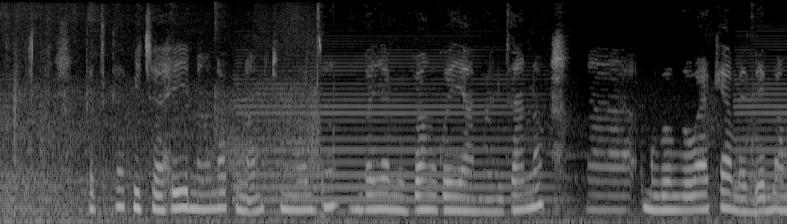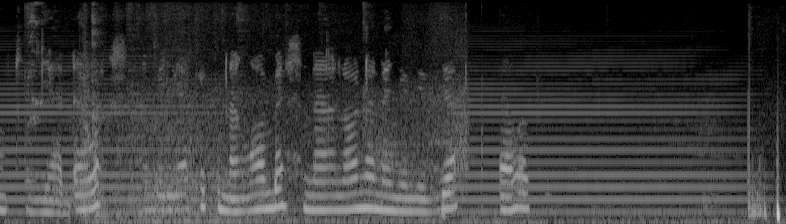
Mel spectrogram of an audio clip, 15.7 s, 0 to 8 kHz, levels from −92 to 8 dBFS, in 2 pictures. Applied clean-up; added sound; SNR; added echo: none; Sliding door + Wind instrument, woodwind instrument; 11 dB; none.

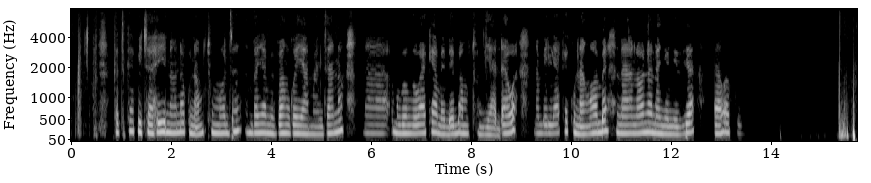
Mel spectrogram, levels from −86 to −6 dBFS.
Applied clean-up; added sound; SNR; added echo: none; none; none; none.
